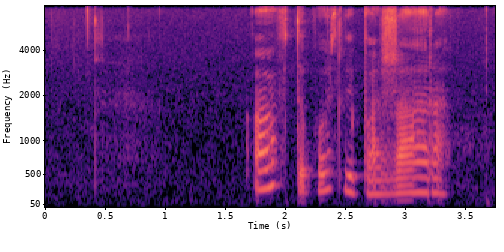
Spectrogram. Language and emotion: Russian, sad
